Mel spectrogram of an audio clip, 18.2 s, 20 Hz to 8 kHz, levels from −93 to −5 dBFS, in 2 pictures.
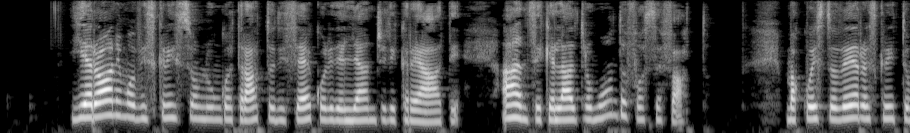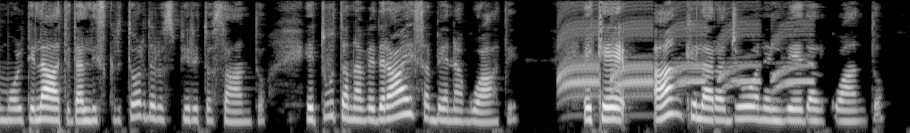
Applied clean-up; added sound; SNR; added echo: classical method Wiener filter.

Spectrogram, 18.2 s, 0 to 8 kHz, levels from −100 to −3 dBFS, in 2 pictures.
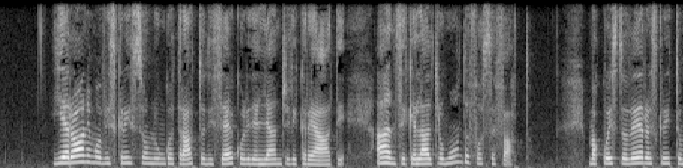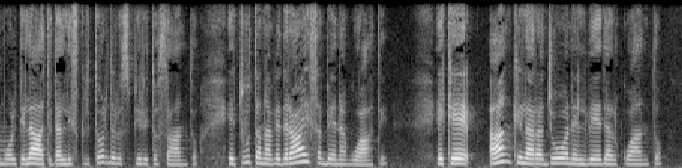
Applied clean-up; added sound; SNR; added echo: none; none; none; none.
